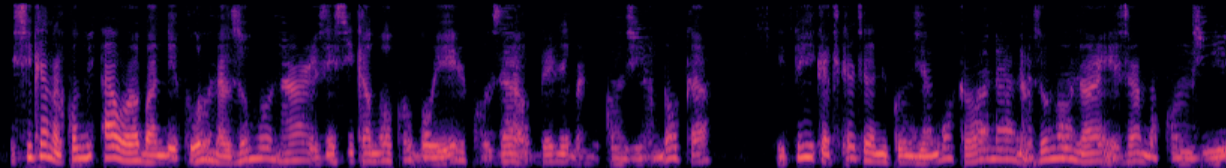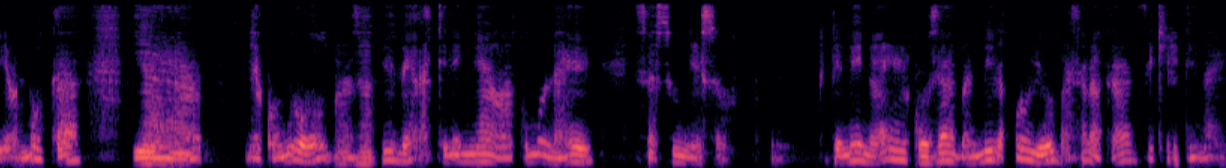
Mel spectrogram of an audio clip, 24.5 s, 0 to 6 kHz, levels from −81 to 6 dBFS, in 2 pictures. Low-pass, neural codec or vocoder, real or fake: 5.4 kHz; codec, 44.1 kHz, 1.7 kbps, Pupu-Codec; fake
